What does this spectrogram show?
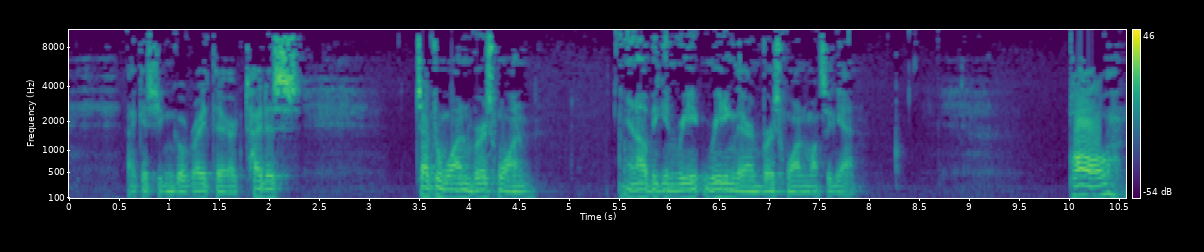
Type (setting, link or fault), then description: setting, large echoing room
